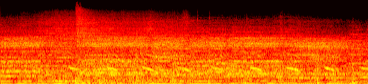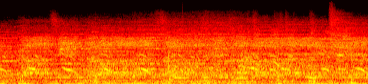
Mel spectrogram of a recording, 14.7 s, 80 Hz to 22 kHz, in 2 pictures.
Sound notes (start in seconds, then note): 1.9 crowd murmuring; 1.9 footsteps plodding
